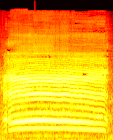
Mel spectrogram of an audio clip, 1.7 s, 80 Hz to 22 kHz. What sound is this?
Recorded at the Great Yorkshire Show using a Sony PCM-D50.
